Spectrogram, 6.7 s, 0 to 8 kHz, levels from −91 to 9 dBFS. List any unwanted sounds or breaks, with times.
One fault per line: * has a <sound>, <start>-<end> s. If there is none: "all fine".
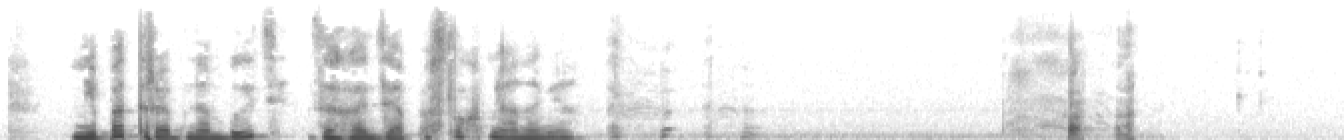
* has a cough, 3.0-3.9 s
* has a laugh, 5.0-5.7 s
